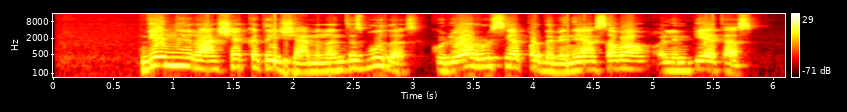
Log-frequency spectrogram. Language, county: Lithuanian, Klaipėda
